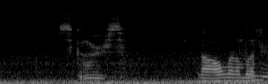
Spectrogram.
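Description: A second young woman answers briefly in a low voice.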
